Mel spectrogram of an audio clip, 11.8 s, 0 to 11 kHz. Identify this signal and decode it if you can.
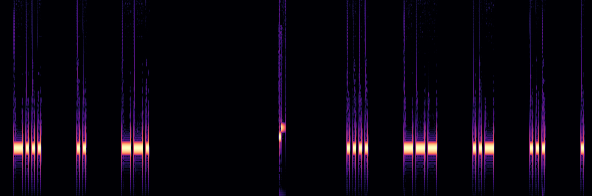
Morse code, heard as a keyed tone, about 20 wpm, spaced as for 9 wpm, 700 Hz. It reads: BIG HOUSE
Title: 4x Character Spacing - Top 300 Words - 20wpm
